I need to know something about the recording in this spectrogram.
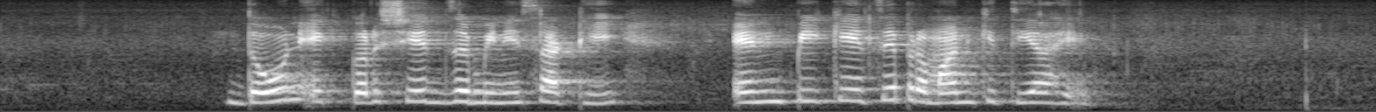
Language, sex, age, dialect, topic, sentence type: Marathi, female, 18-24, Standard Marathi, agriculture, question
